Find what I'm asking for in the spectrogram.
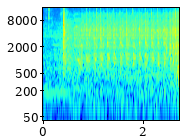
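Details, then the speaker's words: Land Rover Defender Puma 2.4 TDCi diesel after glow plug change, cranking several seconds with even starter churning and regular chuffs before catching and settling; slow start from air in the fuel system after injector O-ring work. "Uh even though they had to turn over the had to crank it a bit. That's a really good sign. So, uh so that was the air."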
